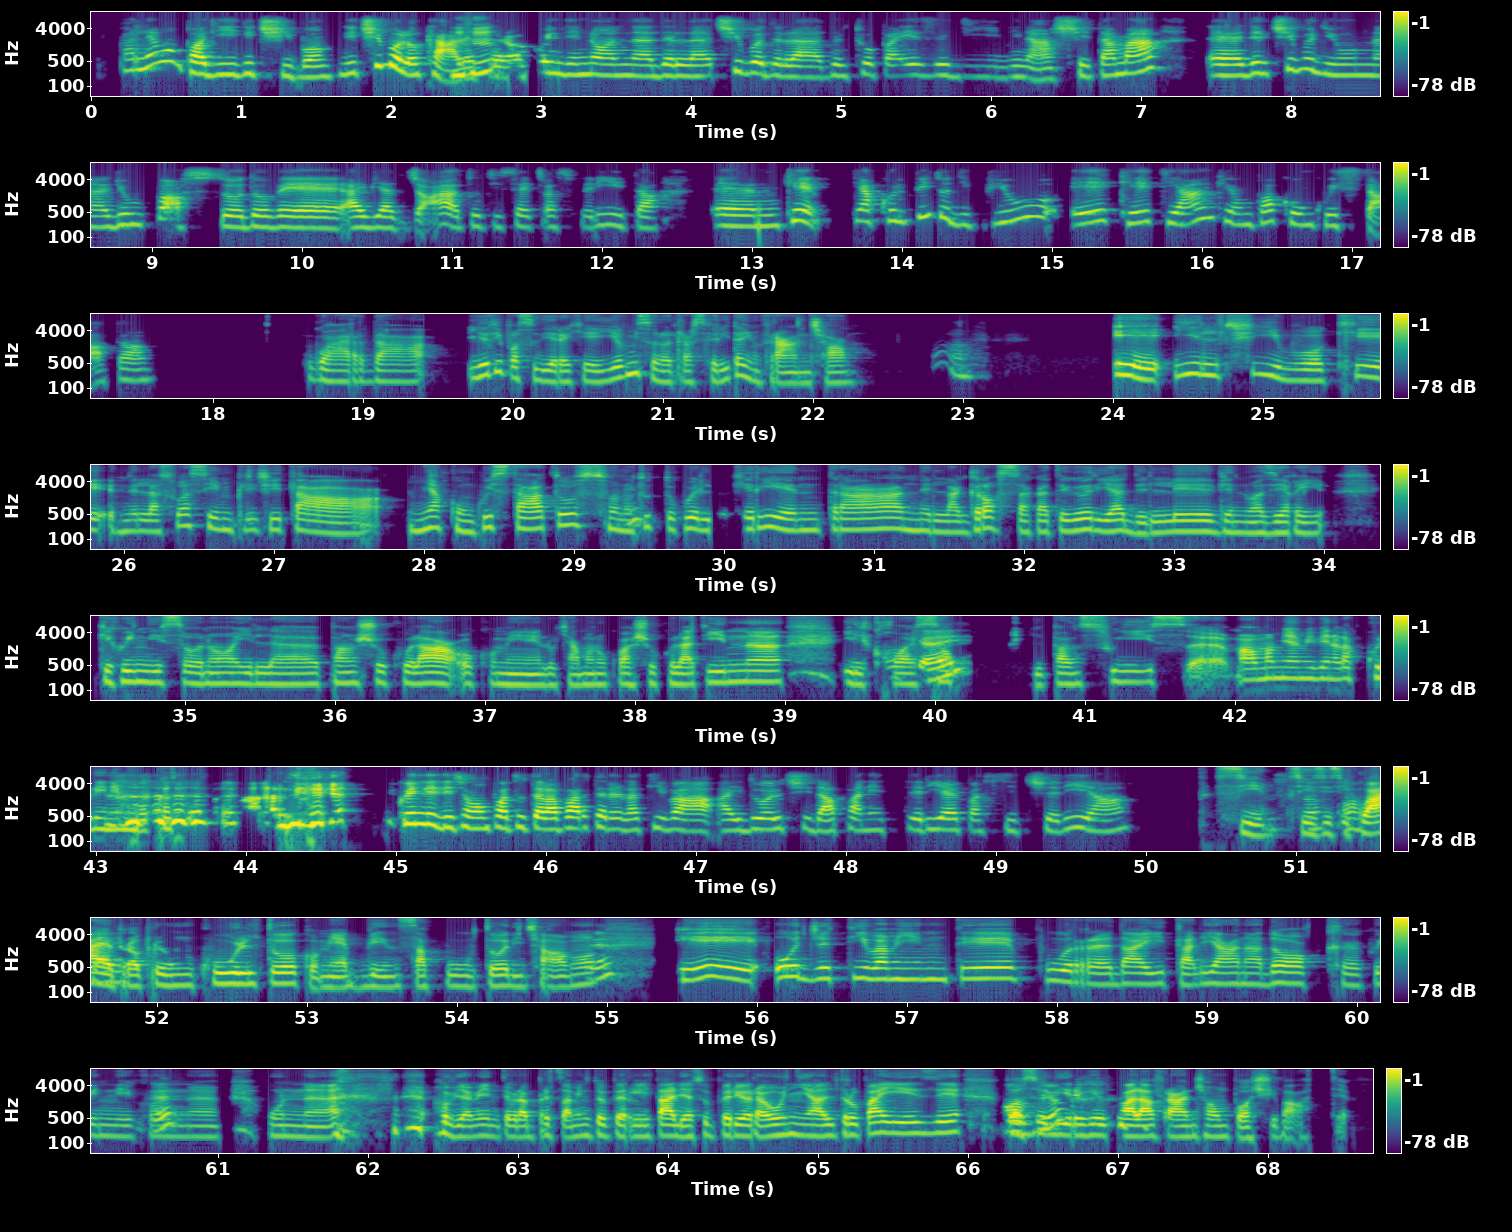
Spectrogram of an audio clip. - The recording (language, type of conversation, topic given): Italian, podcast, Parlami di un cibo locale che ti ha conquistato.
- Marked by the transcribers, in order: surprised: "Ah"; tapping; in French: "viennoiserie"; in French: "pain chocolat"; in French: "chocolatine"; in French: "croissant"; in French: "pain suisse"; chuckle; chuckle; laughing while speaking: "ovviamente"; chuckle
